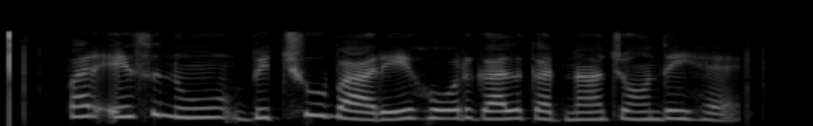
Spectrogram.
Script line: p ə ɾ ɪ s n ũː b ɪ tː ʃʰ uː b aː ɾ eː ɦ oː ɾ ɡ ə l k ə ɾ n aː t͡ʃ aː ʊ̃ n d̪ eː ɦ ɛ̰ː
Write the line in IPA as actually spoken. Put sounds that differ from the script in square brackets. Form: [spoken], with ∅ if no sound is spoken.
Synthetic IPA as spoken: p ə ɾ ɪ s n ũː b ɪ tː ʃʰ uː b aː ɾ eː ɦ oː ɾ ɡ ə l k ə ɾ n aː t͡ʃ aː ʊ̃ n d̪ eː ɦ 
